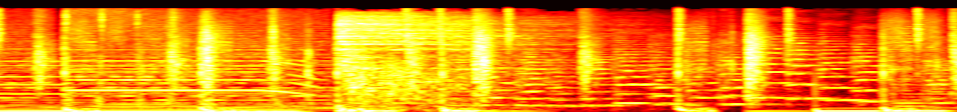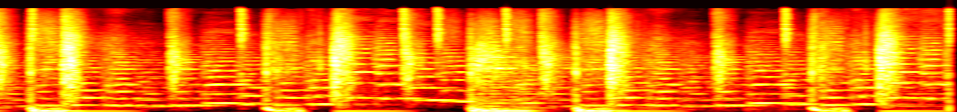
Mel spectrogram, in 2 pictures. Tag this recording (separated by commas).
Music, Electronic music, Techno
